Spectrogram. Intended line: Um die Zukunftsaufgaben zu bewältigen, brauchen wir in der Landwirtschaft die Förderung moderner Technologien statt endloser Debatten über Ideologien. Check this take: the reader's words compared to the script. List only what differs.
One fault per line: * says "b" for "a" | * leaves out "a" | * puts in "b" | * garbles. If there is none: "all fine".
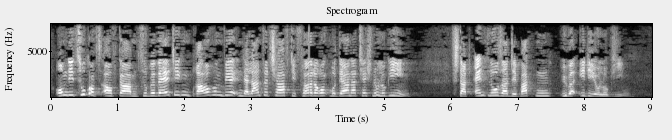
all fine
